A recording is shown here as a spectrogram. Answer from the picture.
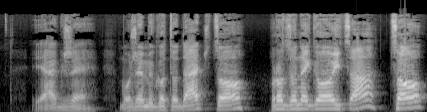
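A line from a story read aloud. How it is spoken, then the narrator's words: Shouting. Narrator (Polish): krzyczał Mateusz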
